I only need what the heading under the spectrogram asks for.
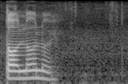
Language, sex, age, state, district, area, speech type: Assamese, female, 30-45, Assam, Darrang, rural, read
